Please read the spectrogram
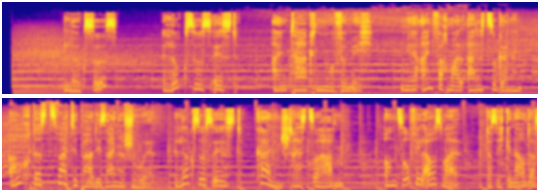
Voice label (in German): Basisspot weiblich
